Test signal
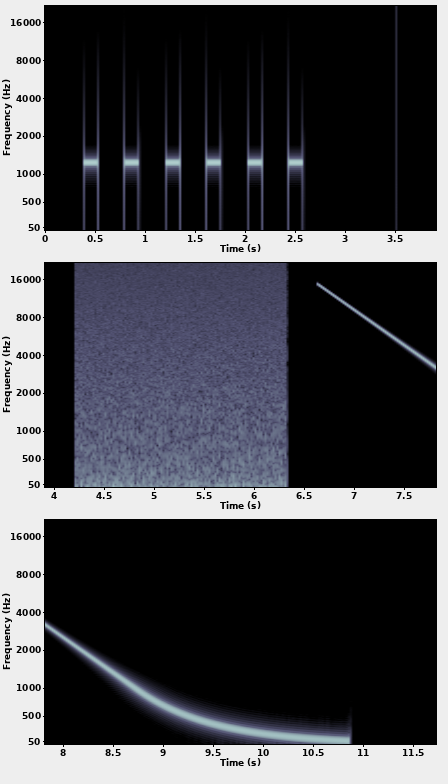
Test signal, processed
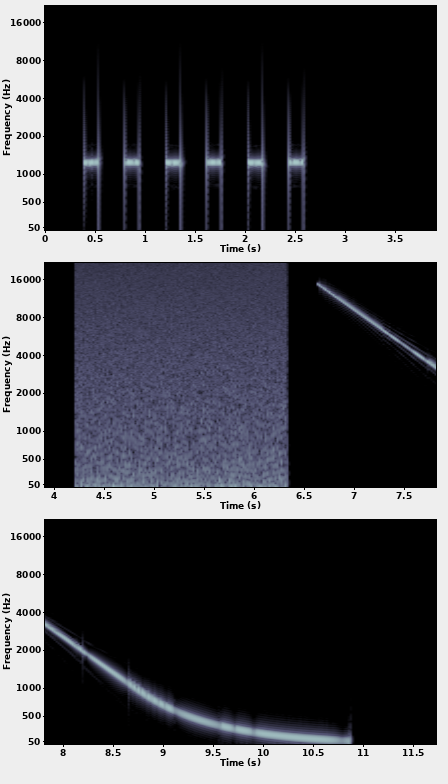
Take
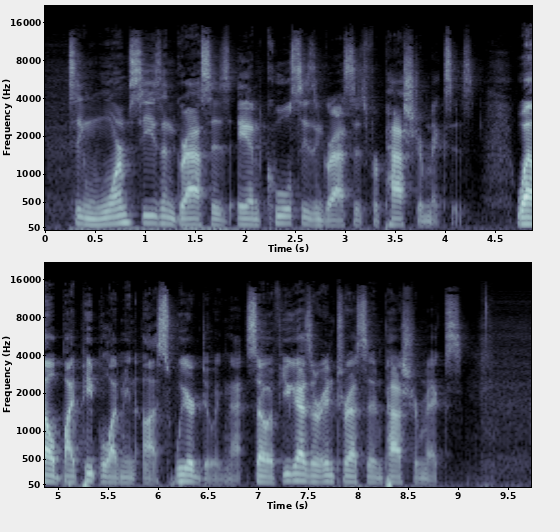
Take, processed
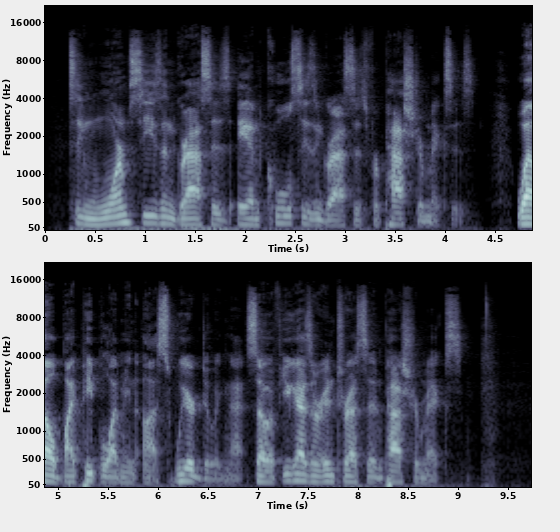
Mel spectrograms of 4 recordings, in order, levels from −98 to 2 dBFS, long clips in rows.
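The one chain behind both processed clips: expander -49 dBFS; flange 1.1 Hz, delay 5.7 ms, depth 4.7 ms, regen -28%

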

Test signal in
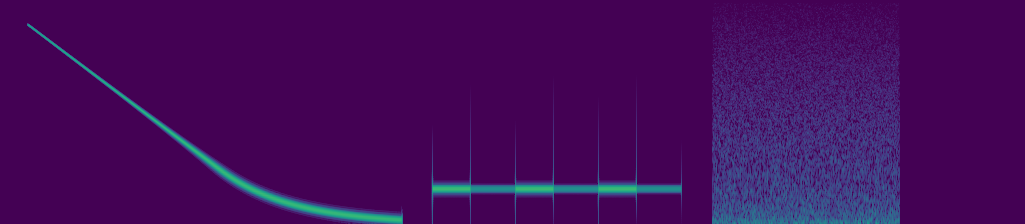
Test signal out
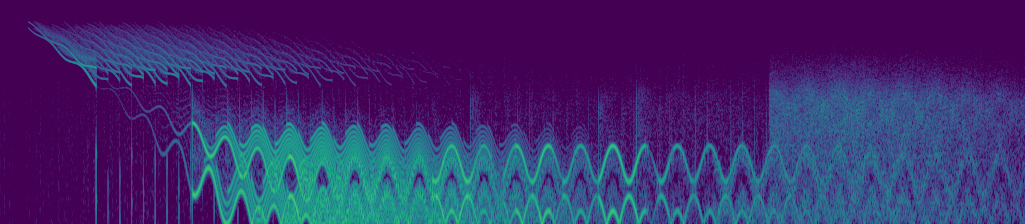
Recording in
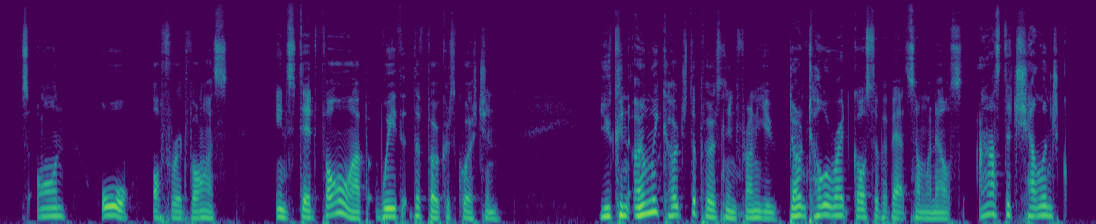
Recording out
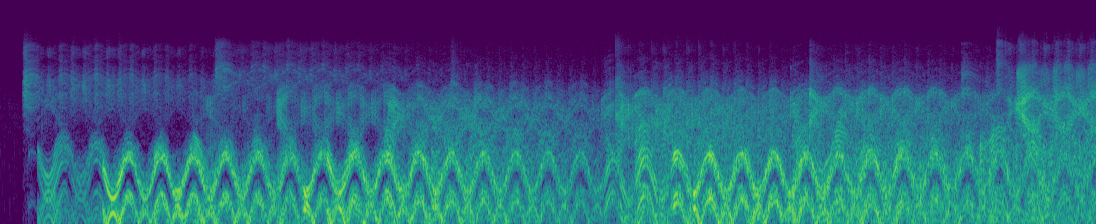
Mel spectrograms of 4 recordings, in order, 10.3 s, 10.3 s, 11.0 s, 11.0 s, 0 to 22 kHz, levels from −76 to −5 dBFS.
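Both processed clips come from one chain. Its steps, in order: spectral sustain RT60 0.64 s; high-pass 320 Hz 12 dB/octave; treble shelf 7.4 kHz +7 dB; LFO low-pass square 0.52 Hz 450–3100 Hz; crackle 250 per s -45 dBFS; echo with a slow build-up 118 ms, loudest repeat 5, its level -7.5 dB; ring modulator with a swept carrier 500 Hz, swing 75%, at 3.1 Hz; trim +6 dB

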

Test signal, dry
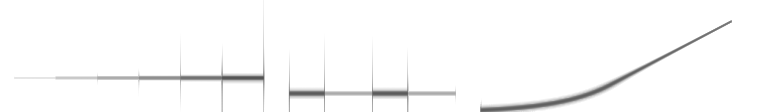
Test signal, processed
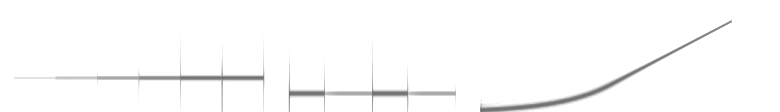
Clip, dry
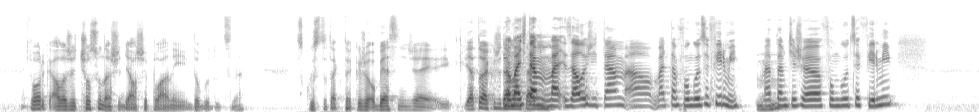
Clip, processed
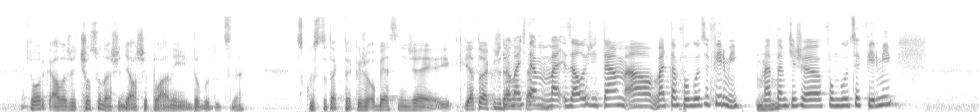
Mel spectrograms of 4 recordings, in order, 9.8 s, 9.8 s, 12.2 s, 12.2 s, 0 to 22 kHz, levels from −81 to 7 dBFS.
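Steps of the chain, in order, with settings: peaking EQ 360 Hz +3 dB 2.8 oct; compression 16:1, threshold -33 dBFS

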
